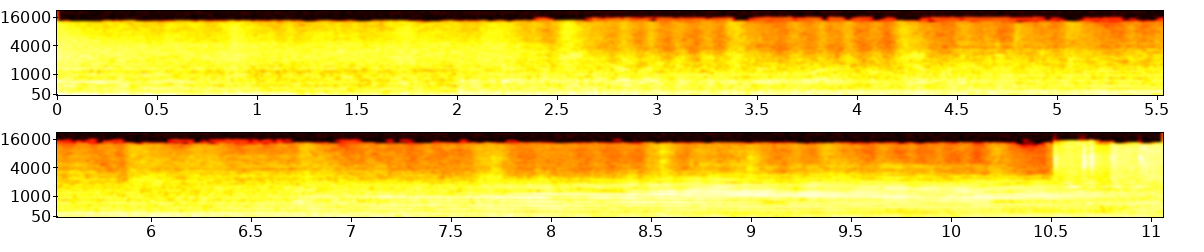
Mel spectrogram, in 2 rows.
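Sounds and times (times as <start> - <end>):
propeller plane engine passing: 2.0 - 11.0.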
